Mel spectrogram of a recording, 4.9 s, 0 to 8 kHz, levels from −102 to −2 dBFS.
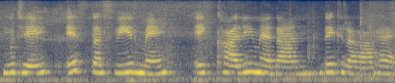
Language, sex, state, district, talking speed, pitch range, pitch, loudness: Hindi, female, Madhya Pradesh, Dhar, 120 wpm, 235-275 Hz, 260 Hz, -17 LUFS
